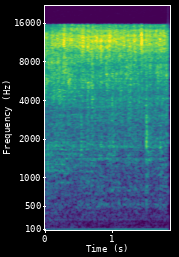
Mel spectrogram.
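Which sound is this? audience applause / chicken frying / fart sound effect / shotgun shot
chicken frying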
